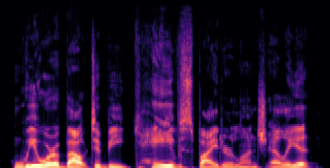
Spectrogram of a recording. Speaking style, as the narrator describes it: said Jude

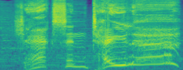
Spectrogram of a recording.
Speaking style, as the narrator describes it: Graham bellowed

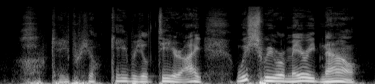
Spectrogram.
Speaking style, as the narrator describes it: cried Evelyn in sudden distress

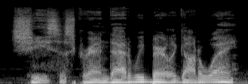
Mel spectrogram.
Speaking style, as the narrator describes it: I gasped, still out of breath from our escape

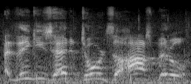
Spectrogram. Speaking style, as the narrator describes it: Furyk shouted over the wind

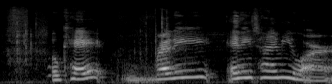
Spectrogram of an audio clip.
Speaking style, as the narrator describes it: I yelled

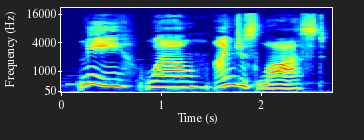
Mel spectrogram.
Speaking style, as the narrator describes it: Fran replied sadly

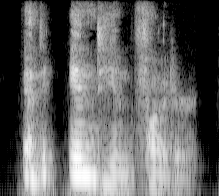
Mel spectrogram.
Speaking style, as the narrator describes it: she cried

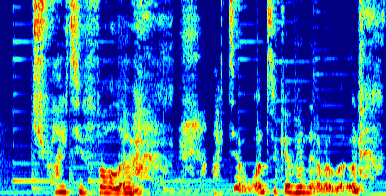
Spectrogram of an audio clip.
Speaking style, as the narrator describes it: whispering

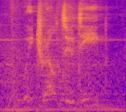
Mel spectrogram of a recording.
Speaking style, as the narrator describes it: I heard Georgie whisper

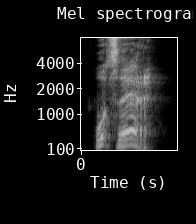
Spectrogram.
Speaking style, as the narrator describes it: said a sea lion gruffly

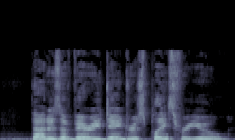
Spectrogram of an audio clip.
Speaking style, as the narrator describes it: he called out, pretending to be worried about the goat's safety

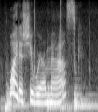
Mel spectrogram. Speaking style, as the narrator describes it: Thumper chuckled again

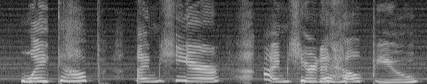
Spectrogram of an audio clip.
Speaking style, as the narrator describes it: Red screamed

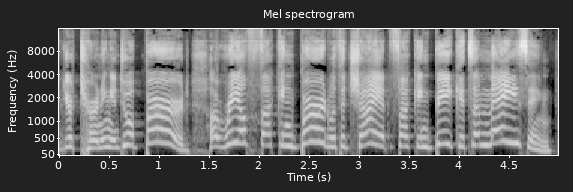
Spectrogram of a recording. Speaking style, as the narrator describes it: the little girl cried

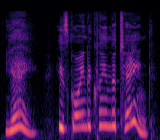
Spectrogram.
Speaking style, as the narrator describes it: Nemo cried

